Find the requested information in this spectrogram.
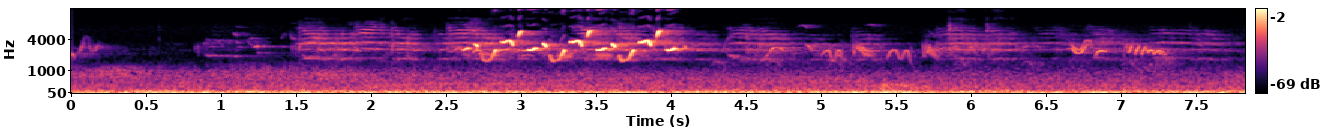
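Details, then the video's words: Tiny bird singing loudly: quick, high twittering phrases with fast up-and-down notes, set against a constant low rumbling background noise. "Tiny bird singing so loud"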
